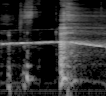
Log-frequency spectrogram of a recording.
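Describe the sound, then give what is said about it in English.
A police siren holds a steady high wail in the background, then slowly drops in pitch, while people talk over it. “There's a How's siren in the background.”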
